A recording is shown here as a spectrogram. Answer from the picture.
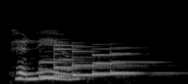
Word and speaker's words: Peniel: Peniel. The stress in Peniel is on the middle Face of God, because I saw God's face through faith, and yet my life was spread.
